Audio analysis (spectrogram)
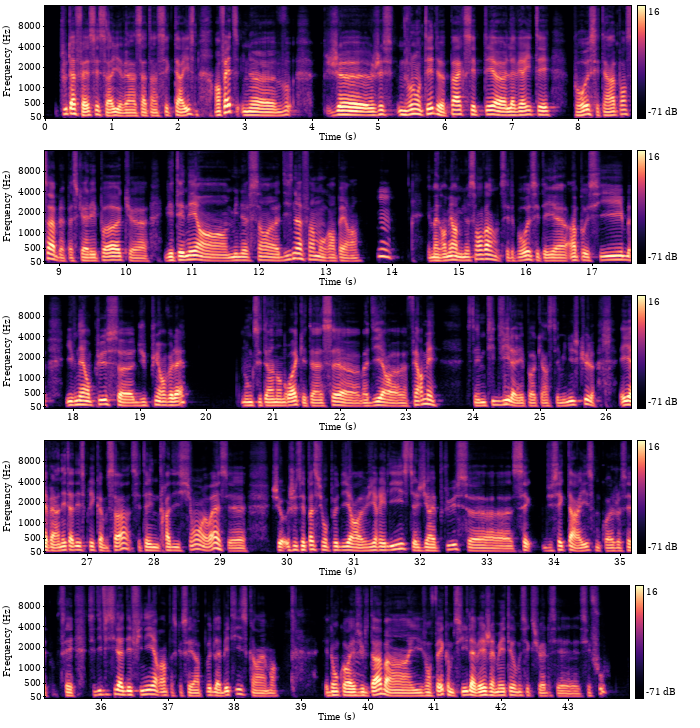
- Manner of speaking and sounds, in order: drawn out: "une"; stressed: "impossible"
- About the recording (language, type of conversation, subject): French, podcast, Comment conciliez-vous les traditions et la liberté individuelle chez vous ?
